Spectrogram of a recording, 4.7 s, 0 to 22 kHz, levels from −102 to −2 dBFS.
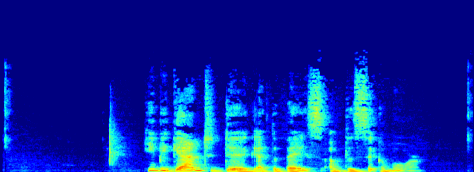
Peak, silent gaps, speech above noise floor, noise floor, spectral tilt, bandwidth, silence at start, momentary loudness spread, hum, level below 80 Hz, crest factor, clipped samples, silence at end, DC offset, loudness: -12 dBFS; none; 52 dB; -83 dBFS; -5.5 dB/octave; 14 kHz; 1.1 s; 21 LU; none; -70 dBFS; 22 dB; under 0.1%; 0.55 s; under 0.1%; -32 LUFS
